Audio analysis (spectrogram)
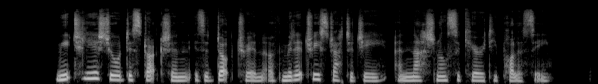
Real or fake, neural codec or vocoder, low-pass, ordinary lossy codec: real; none; 14.4 kHz; MP3, 64 kbps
